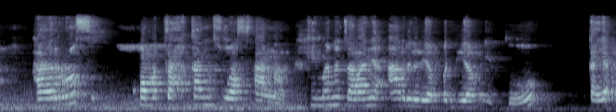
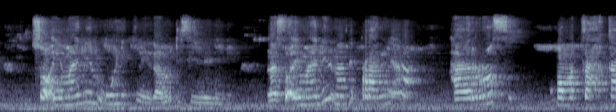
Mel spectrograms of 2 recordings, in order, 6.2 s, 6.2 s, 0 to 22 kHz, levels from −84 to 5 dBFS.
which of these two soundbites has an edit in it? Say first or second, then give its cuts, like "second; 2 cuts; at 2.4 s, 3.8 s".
first; 1 cut; at 3.0 s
